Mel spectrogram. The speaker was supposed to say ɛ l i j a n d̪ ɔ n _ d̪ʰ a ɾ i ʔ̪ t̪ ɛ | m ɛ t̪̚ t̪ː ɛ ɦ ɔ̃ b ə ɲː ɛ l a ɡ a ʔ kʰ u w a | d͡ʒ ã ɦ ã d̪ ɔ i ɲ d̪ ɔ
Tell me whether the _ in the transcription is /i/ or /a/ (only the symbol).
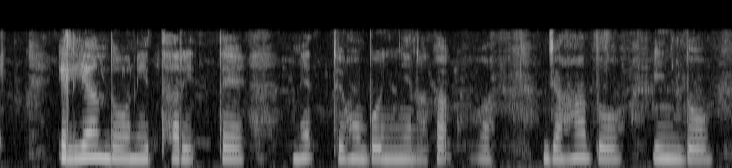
i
